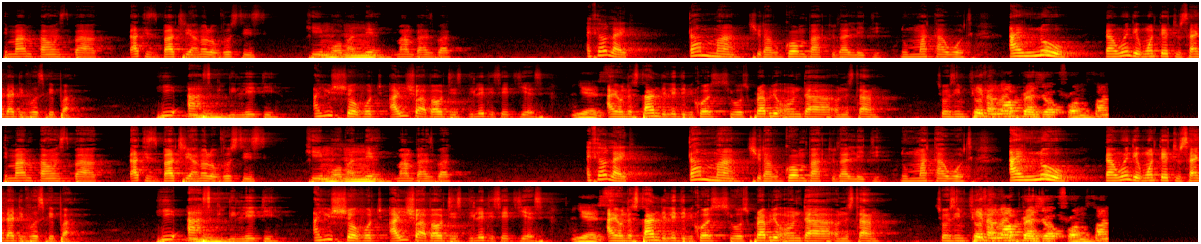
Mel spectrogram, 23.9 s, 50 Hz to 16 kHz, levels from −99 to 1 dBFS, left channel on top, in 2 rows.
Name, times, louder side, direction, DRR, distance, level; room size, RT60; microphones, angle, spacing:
voice 1, 0.0-1.0 1.3-2.6 3.0-4.5 5.8-6.4 6.9-12.7 13.5-14.7 15.1-17.4 18.0-20.8 21.4-22.3, right 2 dB, 55° right, 3.3 m, -36 dB
voice 2, 3.1-3.8 13.8-14.2 17.7-18.0 21.6-23.0, right 2 dB, 75° right, 2.3 m, -33 dB
head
